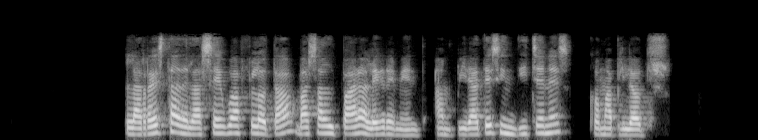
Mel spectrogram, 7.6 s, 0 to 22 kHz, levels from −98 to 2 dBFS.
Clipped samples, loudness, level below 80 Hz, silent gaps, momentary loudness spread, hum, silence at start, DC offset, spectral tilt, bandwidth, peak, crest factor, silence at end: under 0.1%; -18 LUFS; -64 dBFS; 5.78-5.89 s; 11 LU; none; 1.25 s; under 0.1%; -4.5 dB/octave; 8.4 kHz; -2 dBFS; 16 dB; 0.9 s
